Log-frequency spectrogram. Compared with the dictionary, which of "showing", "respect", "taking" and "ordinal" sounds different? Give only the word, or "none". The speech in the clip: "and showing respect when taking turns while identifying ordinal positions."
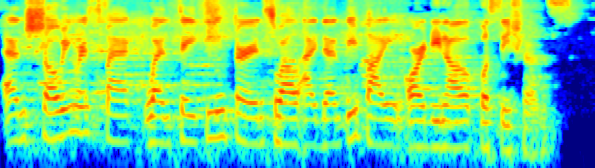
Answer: taking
